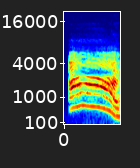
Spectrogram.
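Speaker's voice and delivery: high, loud startled shriek. A narrator's reading. Rabbit startled by a speaking nut, shriek. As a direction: shriek "ah" in alarm. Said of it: "shrieked Littlest Rabbit".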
